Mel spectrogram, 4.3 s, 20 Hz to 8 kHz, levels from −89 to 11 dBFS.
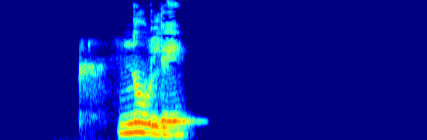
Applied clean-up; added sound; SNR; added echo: neural mask model Resemble Enhance denoiser.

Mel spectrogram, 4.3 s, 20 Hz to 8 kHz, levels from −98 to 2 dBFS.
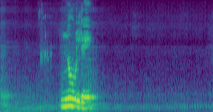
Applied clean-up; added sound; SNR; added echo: neural separator model SepFormer DNS4.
